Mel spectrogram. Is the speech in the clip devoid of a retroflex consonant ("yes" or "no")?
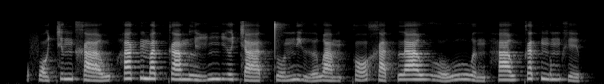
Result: yes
